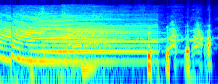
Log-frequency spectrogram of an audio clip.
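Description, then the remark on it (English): An electric car horn gives one long, loud, steady honk with a slight dip in pitch at the start, lasting about a second and a half before a few short, choppy sounds follow. “I wanted an electric car horn the last break, and I didn't hear it.”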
